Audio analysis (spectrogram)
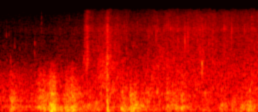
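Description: Steady rain hisses in The Forest video game, with a low thunder rumble and a few sharper cracks rising over the dense, even downpour; no voices.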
